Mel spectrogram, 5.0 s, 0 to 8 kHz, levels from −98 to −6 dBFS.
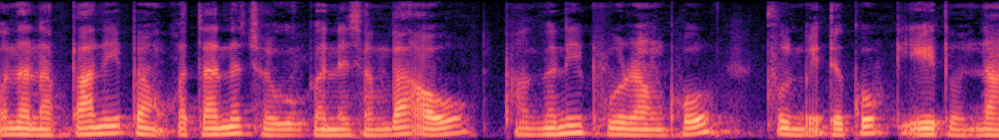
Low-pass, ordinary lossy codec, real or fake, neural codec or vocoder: none; none; fake; codec, 16 kHz, 2 kbps, FreqCodec, larger model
